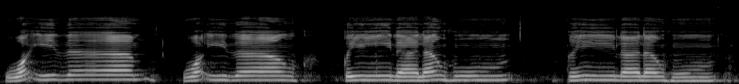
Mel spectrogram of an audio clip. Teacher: قیل میں قوف کو یا کے ساتھ ملانا ہے، یا ساکن اس سے پہلے کسرہ ہو، یا مدہ ایک الف امداد میں کھینچیں گے۔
